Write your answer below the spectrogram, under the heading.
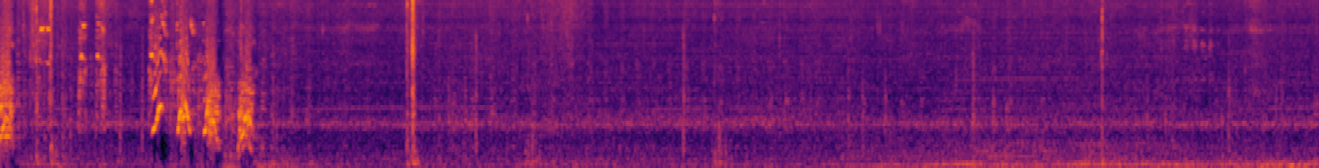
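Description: A car heard from inside the cabin while driving: a steady low road and engine rumble that grows louder in the second half. A dog yips and whines a few times in the first couple of seconds, and there is a single click about four seconds in.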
